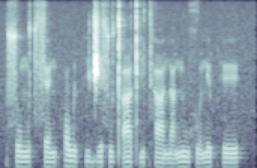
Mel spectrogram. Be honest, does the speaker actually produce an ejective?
yes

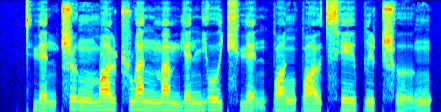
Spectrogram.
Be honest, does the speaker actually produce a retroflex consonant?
yes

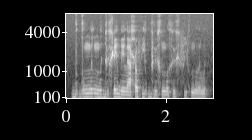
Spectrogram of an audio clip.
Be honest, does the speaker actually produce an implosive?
no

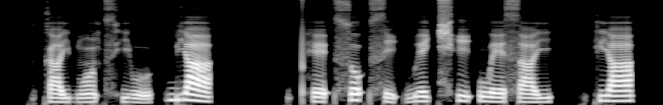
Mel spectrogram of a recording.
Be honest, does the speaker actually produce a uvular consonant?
no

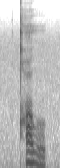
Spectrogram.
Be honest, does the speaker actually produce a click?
no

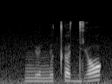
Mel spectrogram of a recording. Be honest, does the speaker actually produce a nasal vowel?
no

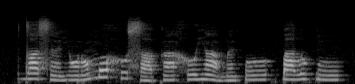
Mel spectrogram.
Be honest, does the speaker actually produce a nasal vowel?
yes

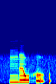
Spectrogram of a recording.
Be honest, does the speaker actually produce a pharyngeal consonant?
no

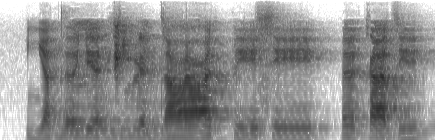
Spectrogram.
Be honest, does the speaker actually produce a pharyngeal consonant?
yes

